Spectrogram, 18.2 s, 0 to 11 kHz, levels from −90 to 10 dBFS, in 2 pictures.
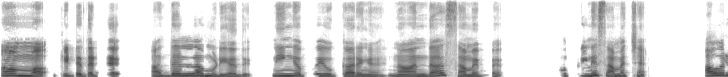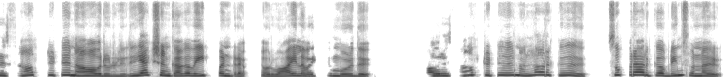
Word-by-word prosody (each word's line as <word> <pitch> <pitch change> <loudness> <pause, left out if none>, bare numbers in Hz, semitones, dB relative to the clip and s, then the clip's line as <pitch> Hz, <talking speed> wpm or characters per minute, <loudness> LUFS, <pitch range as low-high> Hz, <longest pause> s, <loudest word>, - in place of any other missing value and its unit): ஆமா, 250 -5 +5 0.3
கிட்டத்தட்ட. 220 -3 0 0.6
அதெல்லாம் 255 +2 +2
முடியாது. 190 -3 -2 0.4
நீங்க 250 0 +2 0.2
போய் 255 0 -2
உட்காருங்க. 205 -2 -1 0.3
நான் 210 +2 +2
தான் 275 +7 +2 0.2
சமைப்பேன், 205 +7 -2 0.8
அப்டின்னு 245 +2 0 0.2
சமைச்சேன். 230 0 -1 0.8
அவுரு 300 +1 +3 0.2
சாப்ட்டுட்டு 330 +2 -3
நான் 275 +1 +4
அவரு 260 -2 +2
ஒரு 210 - -6 0.2
ரியாக்ஷன்க்காக 295 -3 +3
வெயிட் 285 +1 +2
பண்றன். 215 -9 0 0.2
அவர் 220 0 -1
வாயில 255 +3 +3
வைக்கும் 245 +3 -4
பொழுது. 230 -2 0 0.8
அவர் 260 +1 +2 0.2
சாப்ட்டுட்டு 330 +2 -4 0.2
நல்லா 305 +7 -1
இருக்கு, 320 -2 -3 0.6
சூப்பரா 375 +1 +1
இருக்கு 310 -1 -3
அப்டின்னு 300 +7 +1
சொன்னாரு 255 -5 +1
255 Hz, 105 wpm, -23 LUFS, 220-295 Hz, 0.8 s, ஆமா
